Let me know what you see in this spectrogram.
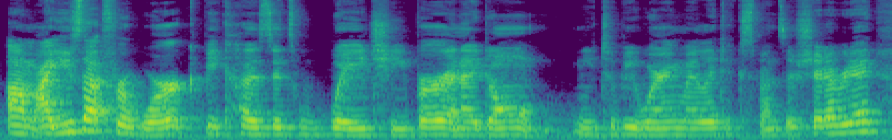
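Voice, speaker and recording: A woman's voice: on the low side, fairly quick, a bit bright. A woman chatting casually through a makeup tutorial, candid, slangy and sweary, talking out of the side of her mouth.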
